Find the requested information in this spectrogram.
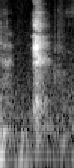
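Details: A single sharp, hissy burst of air from an adult male streamer; a sneeze.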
